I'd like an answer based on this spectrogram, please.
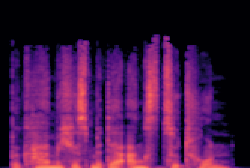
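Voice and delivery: usual speaking voice

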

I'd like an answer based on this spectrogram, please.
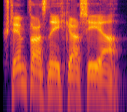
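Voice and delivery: high-pitched, barked question; barked challenge. A narrator's reading. Officer challenging soldier Garcia, barking. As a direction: bark it at a subordinate. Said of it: "blaffte Stannis".

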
